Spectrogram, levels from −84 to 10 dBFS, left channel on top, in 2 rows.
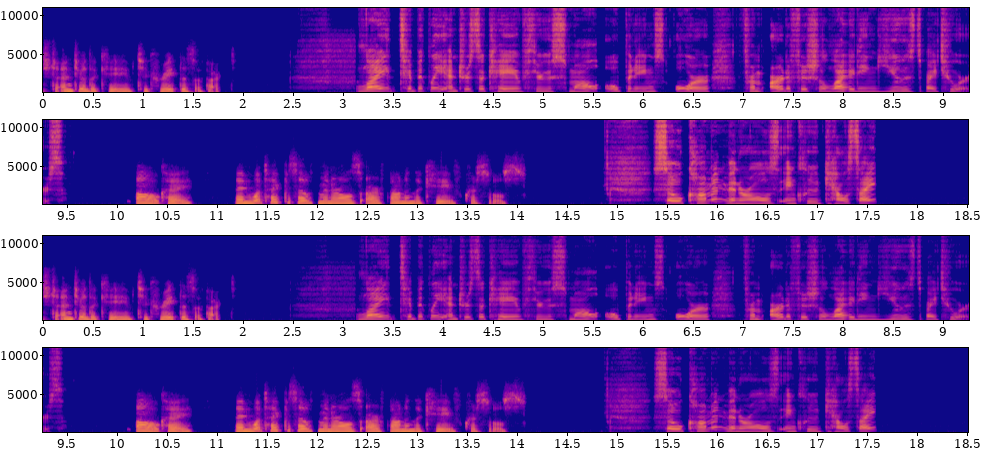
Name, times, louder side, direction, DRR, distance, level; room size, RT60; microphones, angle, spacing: voice 1, 0.0-1.8 10.2-10.8 11.2-14.1, equal, 5° right, 0.8 m, -25 dB
voice 2, 2.6-9.5 14.9-17.6, left 5 dB, 50° left, 7.1 m, -31 dB
head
